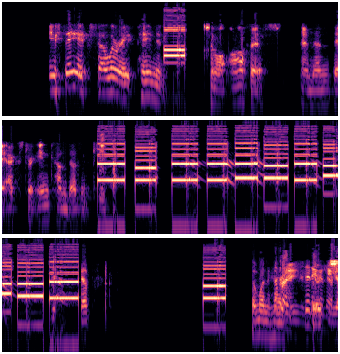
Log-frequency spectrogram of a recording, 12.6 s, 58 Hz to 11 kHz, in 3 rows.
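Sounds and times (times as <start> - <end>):
speech: 0.6 - 6.0, 11.5 - 12.5
phone keypad tones from accidental pocket dial: 5.4 - 9.4, 10.9 - 11.2.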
